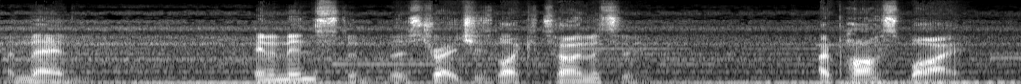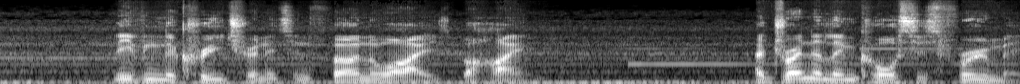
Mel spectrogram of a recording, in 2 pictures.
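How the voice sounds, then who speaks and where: A man's voice: sits low, slight background noise. A man narrating scripted horror stories as a host, with a theatrical, ominous horror-host delivery.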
